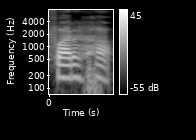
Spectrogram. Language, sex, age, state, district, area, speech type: Malayalam, female, 18-30, Kerala, Malappuram, urban, spontaneous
